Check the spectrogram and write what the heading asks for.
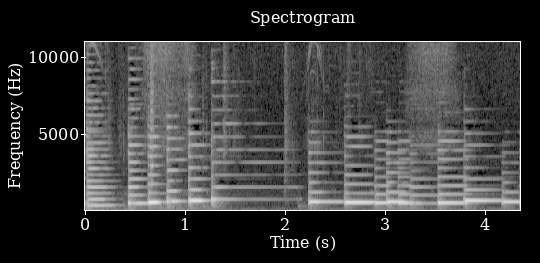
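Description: Feurich 122 upright piano played as a single-note melody just above middle C: a short rising run ends on a held note that dies away, then after a brief pause a run of notes steps back down.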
